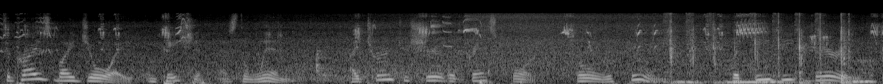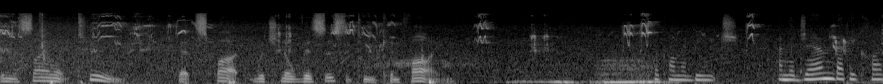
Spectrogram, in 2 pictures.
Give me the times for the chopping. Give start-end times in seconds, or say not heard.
6.6-9.3.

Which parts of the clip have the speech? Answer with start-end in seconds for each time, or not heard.
0.0-13.4, 15.3-17.6.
